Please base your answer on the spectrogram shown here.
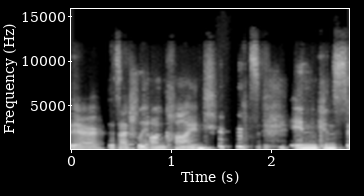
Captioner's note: laughs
